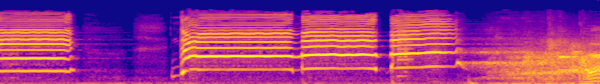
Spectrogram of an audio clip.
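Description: A young woman singing long held sargam notes with no accompaniment, high in her range, each note a step above the last as she is pushed up the scale in a vocal range test. Applause starts near the end.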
